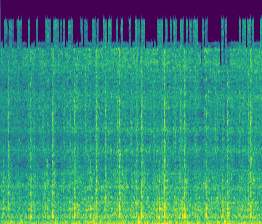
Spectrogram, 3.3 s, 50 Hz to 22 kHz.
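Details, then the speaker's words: 1973 Jeep Commando 304 V8 after carb rebuild, started with pedal floored: uneven, lumpy idle with irregular ticking and stumbles about three a second; carb still flooding, float found cocked and rubbing the carb side. "I have to put her on the floor to get her to start, but definitely gonna run a little rich for a while. Come on, baby. And oh, she's still fucking doing it."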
